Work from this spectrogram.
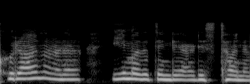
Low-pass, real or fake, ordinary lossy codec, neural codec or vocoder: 7.2 kHz; fake; none; codec, 16 kHz, 4 kbps, FreqCodec, smaller model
